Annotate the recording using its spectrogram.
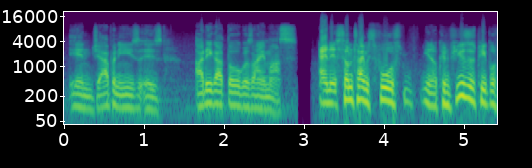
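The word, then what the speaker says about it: ありがとうございます: a, o, u, o, a, I, a, u. Repeat that a couple of times and then try to say it again. Arigatou gozaimasu. See how much better my pronunciation got just in the time I practiced that one time. You should be aware that each syllable needs to be pronounced separately. When I started studying Japanese,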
